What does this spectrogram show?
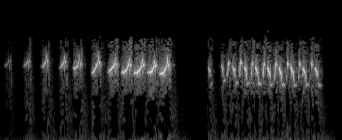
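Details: Eurasian skylark song, for teaching captive birds: single rising whistled notes come closer and louder into a series, a short pause, then a rapid, slightly irregular run of chattering notes.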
